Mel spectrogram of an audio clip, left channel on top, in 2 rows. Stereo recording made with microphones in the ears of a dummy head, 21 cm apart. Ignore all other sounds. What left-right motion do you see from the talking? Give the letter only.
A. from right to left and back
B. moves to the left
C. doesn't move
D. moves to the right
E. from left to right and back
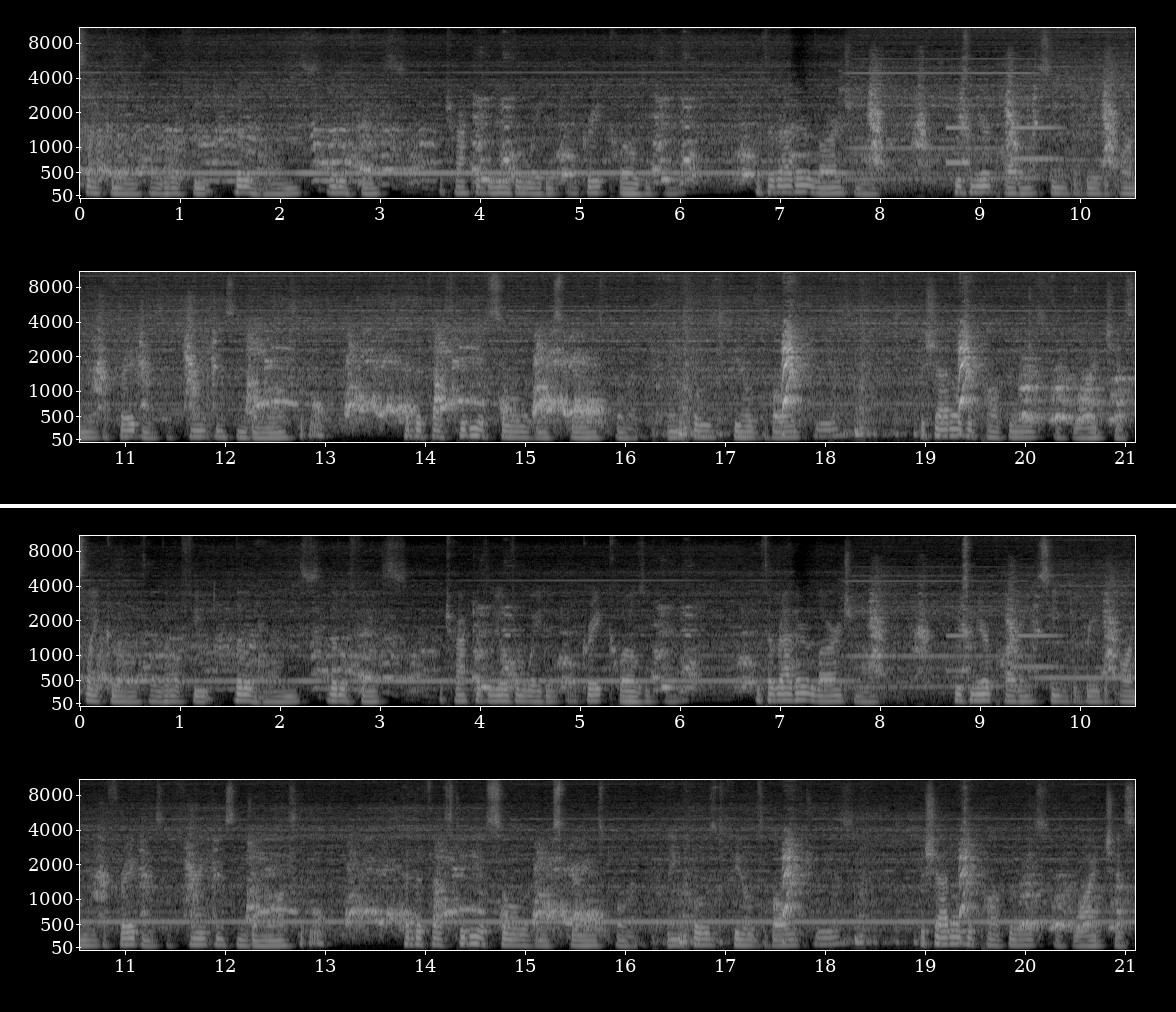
C.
